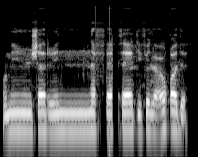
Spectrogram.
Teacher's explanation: The noon has a shadda, which makes you have to do that nasal sound for two counts.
